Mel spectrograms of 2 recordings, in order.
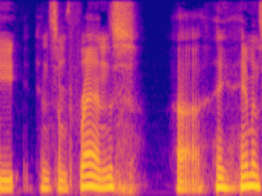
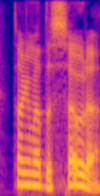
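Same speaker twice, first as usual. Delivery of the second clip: normal talking voice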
